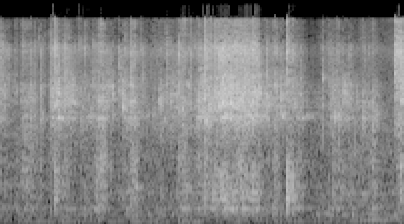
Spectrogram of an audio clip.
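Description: Makhana lotus seeds tossed and roasted in ghee in a pan, giving light clinks, rattles and scraping as the seeds are stirred, with a soft sizzling hiss underneath, moderately close.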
